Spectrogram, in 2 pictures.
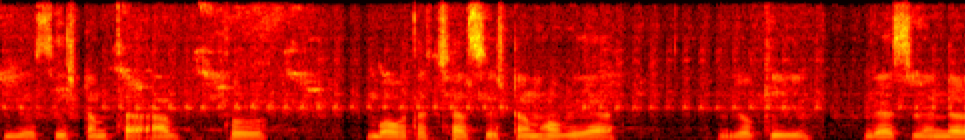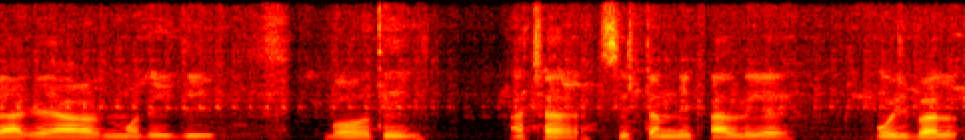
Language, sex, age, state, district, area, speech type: Hindi, male, 30-45, Bihar, Samastipur, urban, spontaneous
